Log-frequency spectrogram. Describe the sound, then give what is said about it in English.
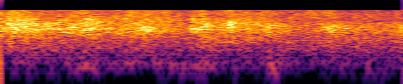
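A church audience breaks into steady applause in thanks to God for the pastor and his wife, a dense, even wash of many hands clapping at once, sustained and fairly loud throughout with no voices standing out. “First of all, I want to thank Him for our pastor and his wife, and I think you all can clap and join me in thanking God for our pastor and his wife.”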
